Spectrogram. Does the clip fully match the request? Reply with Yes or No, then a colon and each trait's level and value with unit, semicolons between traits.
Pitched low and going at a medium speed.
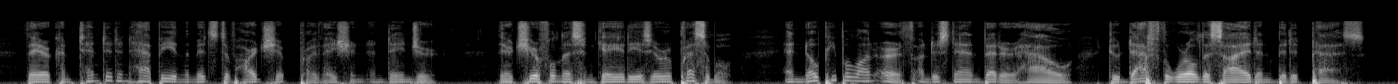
Yes: low, 110 Hz; average, 155 wpm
